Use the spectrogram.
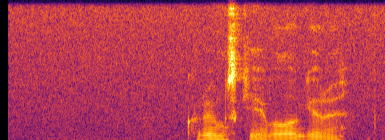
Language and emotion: Russian, neutral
